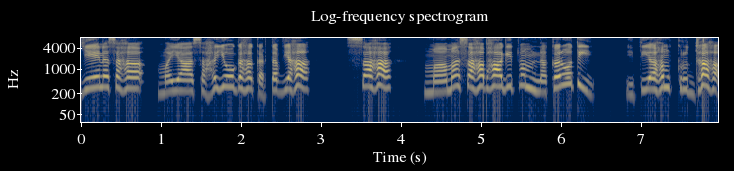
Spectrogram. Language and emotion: Sanskrit, angry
